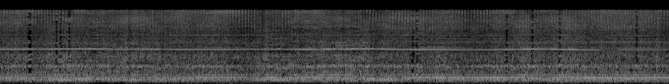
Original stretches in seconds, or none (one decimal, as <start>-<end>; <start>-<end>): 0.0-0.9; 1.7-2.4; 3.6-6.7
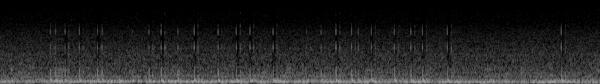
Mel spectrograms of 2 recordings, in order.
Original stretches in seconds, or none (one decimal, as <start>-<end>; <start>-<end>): 0.0-0.6; 1.2-2.4; 3.0-4.6; 5.2-6.0

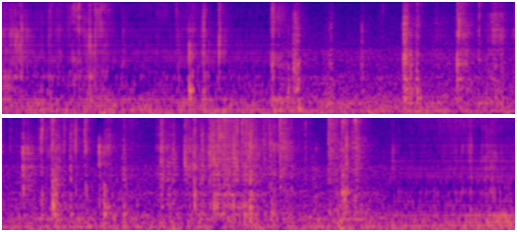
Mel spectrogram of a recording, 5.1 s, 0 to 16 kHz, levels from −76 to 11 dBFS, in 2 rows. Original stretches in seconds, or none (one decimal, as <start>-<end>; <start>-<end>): 1.4-4.5

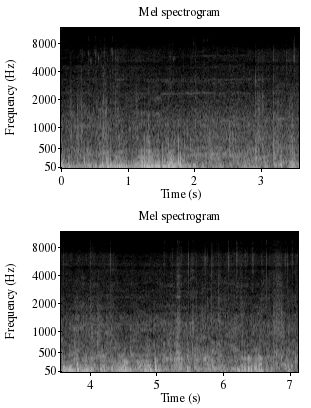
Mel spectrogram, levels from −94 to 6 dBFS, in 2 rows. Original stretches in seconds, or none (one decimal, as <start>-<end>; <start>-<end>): 0.0-0.8; 1.5-2.8

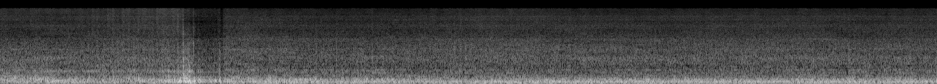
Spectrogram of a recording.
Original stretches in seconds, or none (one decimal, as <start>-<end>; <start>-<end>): none

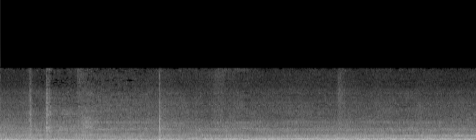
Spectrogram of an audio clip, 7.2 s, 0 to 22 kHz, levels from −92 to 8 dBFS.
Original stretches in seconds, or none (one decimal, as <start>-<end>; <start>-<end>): 0.6-2.2

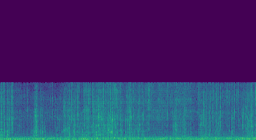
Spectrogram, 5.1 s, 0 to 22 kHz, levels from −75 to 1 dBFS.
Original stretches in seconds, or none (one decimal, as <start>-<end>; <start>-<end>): 0.6-1.0; 4.1-5.1

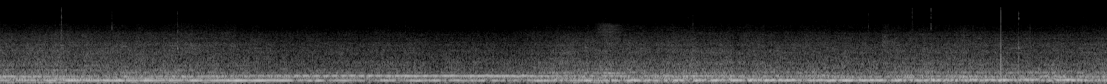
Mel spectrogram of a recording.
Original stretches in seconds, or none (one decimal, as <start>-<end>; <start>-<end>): 0.0-3.1; 8.3-9.2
